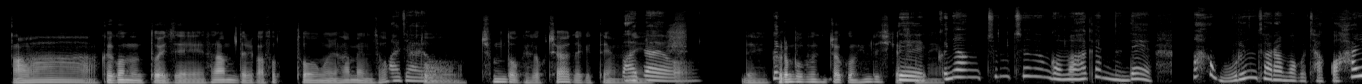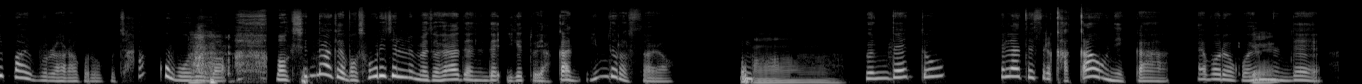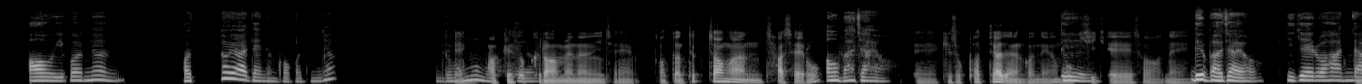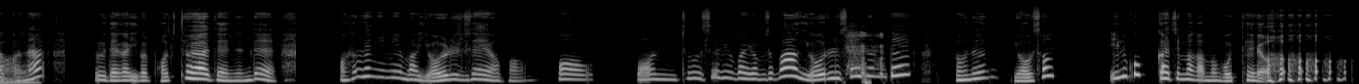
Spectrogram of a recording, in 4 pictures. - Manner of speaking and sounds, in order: tapping; other background noise; laugh; laugh; laugh; laugh
- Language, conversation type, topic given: Korean, advice, 운동을 시작하고 싶은데 동기가 부족해서 시작하지 못할 때 어떻게 하면 좋을까요?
